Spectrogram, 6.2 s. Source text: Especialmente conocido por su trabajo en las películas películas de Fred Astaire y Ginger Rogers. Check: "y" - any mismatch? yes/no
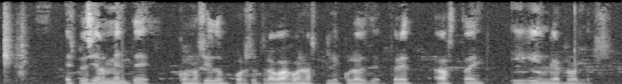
no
